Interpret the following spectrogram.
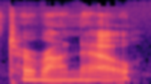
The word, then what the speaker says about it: Toronto: showed it to us it's Toronto you don't say the second t sure sure it's fine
